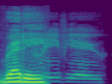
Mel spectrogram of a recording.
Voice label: US female "ready"; lynne publishing

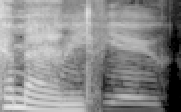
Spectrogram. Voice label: US female, "command"; lynne publishing

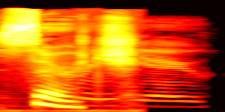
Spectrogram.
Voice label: US female "search"

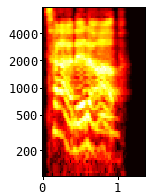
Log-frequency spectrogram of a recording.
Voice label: UK female, Turn it up, Enthusiastic; beanstalk audio

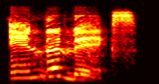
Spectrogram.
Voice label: UK female In the mix Enthusiastic; beanstalk audio

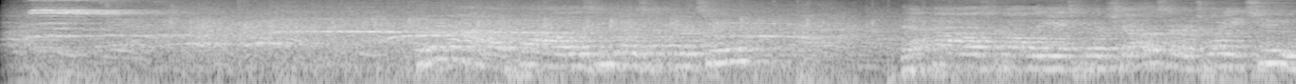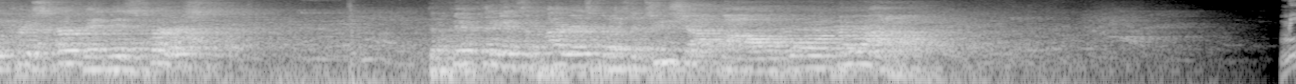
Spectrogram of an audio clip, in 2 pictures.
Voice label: Basketball Announcer Speaking; Basketball sound effects; Crowd and stadium ambience, announcers, cheering

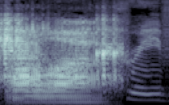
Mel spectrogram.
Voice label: Robot voice "catalog"; lynne publishing

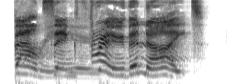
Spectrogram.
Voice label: UK female Bouncing through the night Enthusiastic; beanstalk audio

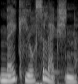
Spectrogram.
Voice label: UK female make your selection; lynne publishing

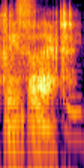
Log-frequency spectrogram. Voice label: Robot voice, please select

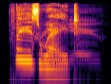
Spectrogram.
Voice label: US female phone prompt Please wait; lynne publishing

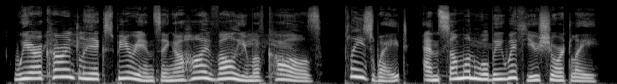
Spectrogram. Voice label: US female phone prompt; We are currently experiencing a high volume of calls - Please wait

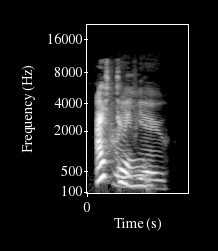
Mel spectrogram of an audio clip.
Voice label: Kid Says Ice Cream

